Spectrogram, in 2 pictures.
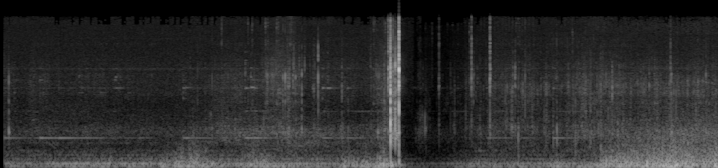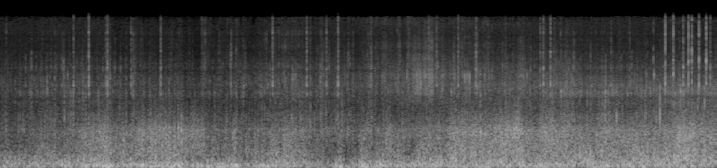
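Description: Wind roars and buffets the microphone outdoors.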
